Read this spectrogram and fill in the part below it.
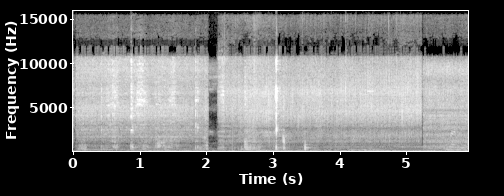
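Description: Spice paste with turmeric and chili powder sizzles in oil while a spoon stirs it with scraping knocks and clinks, in a home kitchen cooking oyster curry; steady close frying hiss throughout, no talk.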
